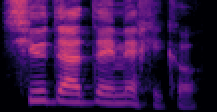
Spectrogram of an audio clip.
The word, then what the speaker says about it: Ciudad de México: uh and then i asked him how to pronounce it and already i think ciudad de mexico just how are you yes i'm foreign i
